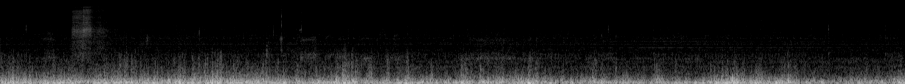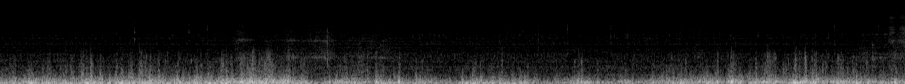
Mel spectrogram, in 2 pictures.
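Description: A light breeze buffeting the camera microphone: a low, gusty rumble that keeps rising and falling.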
